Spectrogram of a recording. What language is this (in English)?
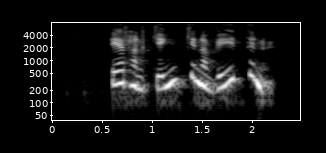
Icelandic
